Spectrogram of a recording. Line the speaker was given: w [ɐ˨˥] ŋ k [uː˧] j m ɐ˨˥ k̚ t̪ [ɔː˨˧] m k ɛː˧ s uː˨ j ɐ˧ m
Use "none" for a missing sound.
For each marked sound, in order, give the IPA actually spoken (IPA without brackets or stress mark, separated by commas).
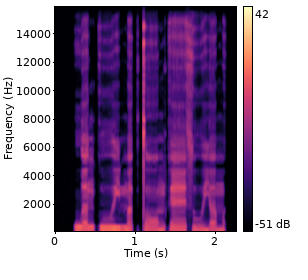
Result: ɐ˥, uː˧, ɔː˨˧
